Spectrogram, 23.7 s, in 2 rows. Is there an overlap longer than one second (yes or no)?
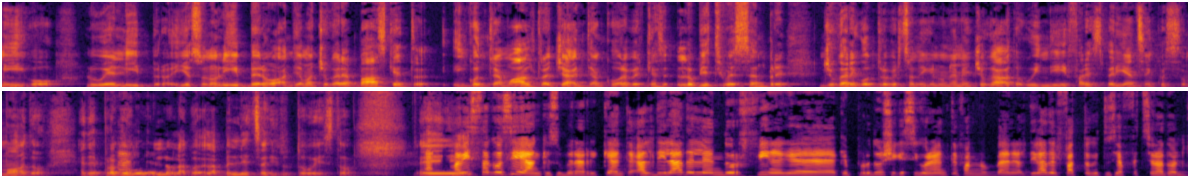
no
